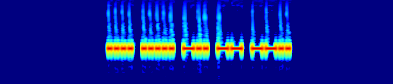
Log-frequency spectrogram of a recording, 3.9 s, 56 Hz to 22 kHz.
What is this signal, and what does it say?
Morse code, heard as a keyed tone, about 36 wpm, 700 Hz. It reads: H5DMZ
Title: Code Groups - 5 Letter:Numbers - 35wpm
